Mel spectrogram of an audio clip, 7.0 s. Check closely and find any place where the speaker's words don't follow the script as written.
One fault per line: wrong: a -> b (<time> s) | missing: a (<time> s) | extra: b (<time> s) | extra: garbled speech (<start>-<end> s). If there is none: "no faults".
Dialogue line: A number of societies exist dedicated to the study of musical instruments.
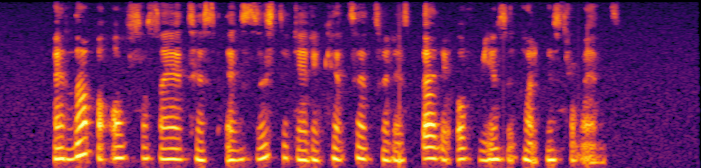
no faults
